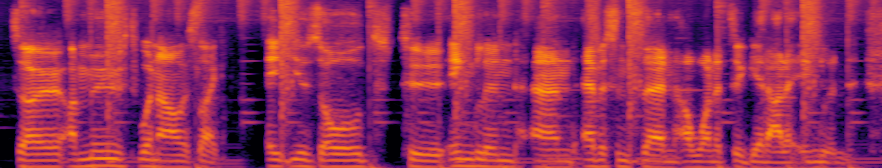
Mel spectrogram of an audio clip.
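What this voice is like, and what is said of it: South African accent. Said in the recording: “I don't know if you can tell from my accent, I'm from South Africa.”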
